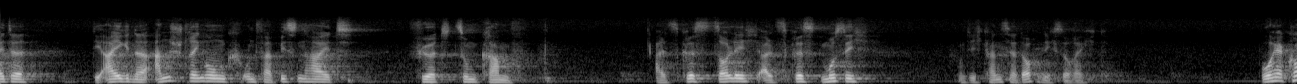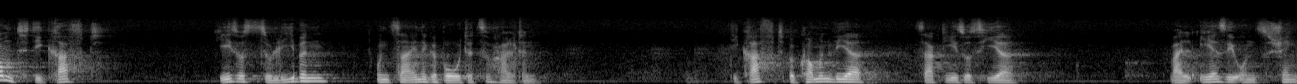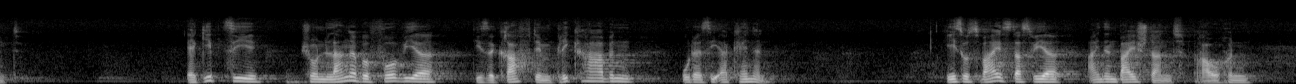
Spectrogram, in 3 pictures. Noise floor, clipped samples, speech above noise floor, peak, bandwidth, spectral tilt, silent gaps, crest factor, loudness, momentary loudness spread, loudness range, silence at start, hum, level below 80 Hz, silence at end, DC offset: -55 dBFS; under 0.1%; 32 dB; -2 dBFS; 10 kHz; -6 dB/octave; none; 22 dB; -23 LUFS; 17 LU; 6 LU; 0 s; none; -58 dBFS; 0.4 s; under 0.1%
